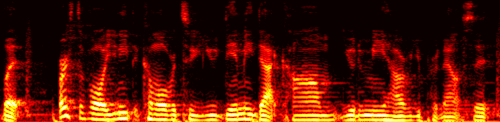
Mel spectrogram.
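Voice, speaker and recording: Soft music plays behind a man whose lowish, slightly mellow voice moves a little fast. As host of an online marketing channel, he pushes offers in a hyped, salesy way, addressing viewers as "baby" and "man," though he's tired from filming late at night.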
